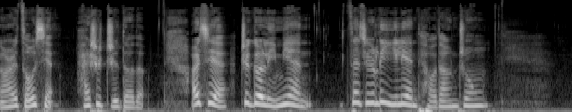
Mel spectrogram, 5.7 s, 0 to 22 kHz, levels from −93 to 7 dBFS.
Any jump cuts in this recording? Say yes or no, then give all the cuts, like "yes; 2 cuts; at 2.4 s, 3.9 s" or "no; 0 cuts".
yes; 1 cut; at 2.3 s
